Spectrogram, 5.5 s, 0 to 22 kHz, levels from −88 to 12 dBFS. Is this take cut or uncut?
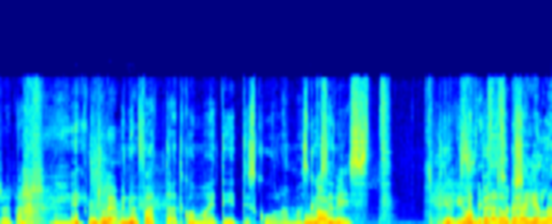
cut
